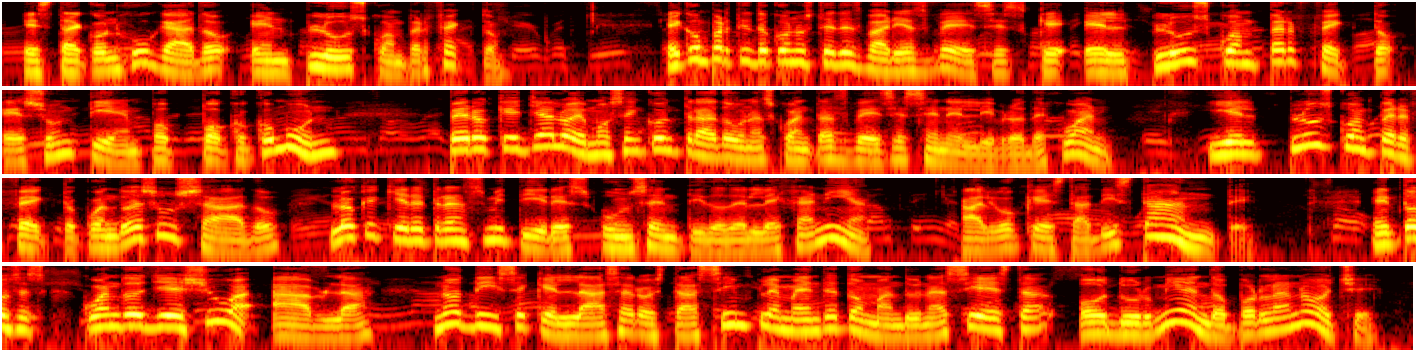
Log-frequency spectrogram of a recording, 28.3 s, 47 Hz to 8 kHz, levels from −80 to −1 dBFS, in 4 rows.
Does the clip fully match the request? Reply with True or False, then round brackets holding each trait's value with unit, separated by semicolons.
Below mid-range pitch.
False (155 Hz)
